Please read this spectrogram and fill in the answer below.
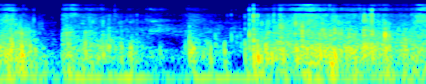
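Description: Crinkling and rustling of a printed fabric food hang bag, packed with food, as it is handled and turned over: a dense run of small crackles that grows louder about a second in.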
